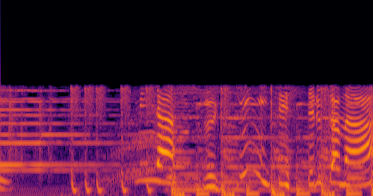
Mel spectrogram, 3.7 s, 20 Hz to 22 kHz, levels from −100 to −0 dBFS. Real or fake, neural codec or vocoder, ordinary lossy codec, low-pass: real; none; none; 3.6 kHz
